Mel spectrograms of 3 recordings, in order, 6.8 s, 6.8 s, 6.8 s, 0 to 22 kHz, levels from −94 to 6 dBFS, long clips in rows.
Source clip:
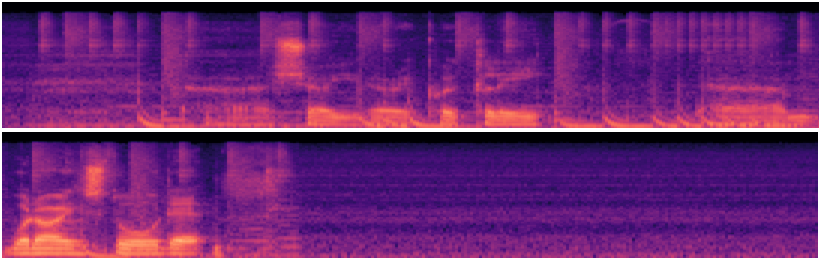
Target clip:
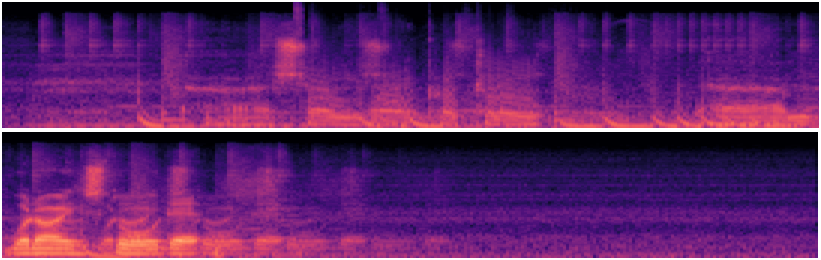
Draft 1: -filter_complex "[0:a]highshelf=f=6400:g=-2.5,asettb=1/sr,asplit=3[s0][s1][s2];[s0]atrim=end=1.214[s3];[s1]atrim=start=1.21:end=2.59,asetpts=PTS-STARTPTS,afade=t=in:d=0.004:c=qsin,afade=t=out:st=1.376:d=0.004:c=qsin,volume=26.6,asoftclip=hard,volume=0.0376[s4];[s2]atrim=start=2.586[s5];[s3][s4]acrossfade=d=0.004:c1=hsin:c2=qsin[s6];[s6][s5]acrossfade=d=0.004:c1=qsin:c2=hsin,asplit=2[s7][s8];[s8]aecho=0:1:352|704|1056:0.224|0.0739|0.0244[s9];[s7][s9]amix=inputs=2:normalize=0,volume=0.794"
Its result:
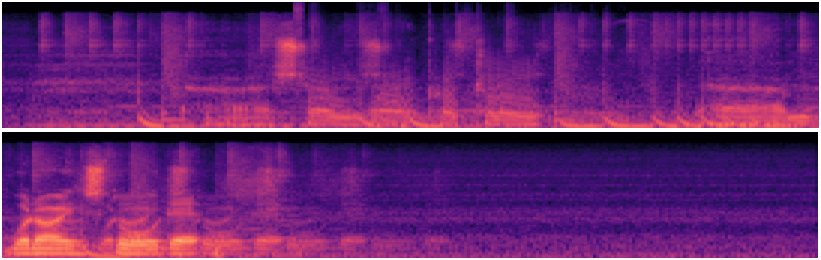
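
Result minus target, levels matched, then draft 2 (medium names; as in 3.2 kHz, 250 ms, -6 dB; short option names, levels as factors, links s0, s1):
8 kHz band +4.0 dB
-filter_complex "[0:a]highshelf=f=6400:g=-11.5,asettb=1/sr,asplit=3[s0][s1][s2];[s0]atrim=end=1.214[s3];[s1]atrim=start=1.21:end=2.59,asetpts=PTS-STARTPTS,afade=t=in:d=0.004:c=qsin,afade=t=out:st=1.376:d=0.004:c=qsin,volume=26.6,asoftclip=hard,volume=0.0376[s4];[s2]atrim=start=2.586[s5];[s3][s4]acrossfade=d=0.004:c1=hsin:c2=qsin[s6];[s6][s5]acrossfade=d=0.004:c1=qsin:c2=hsin,asplit=2[s7][s8];[s8]aecho=0:1:352|704|1056:0.224|0.0739|0.0244[s9];[s7][s9]amix=inputs=2:normalize=0,volume=0.794"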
